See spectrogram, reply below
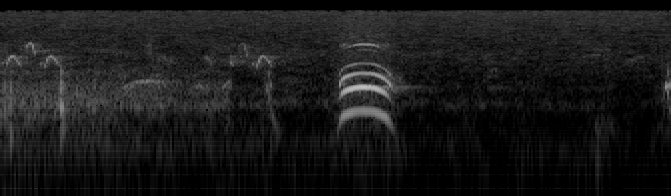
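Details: A single loud, arched, nasal note from a California quail stands out from faint chirps of other birds in the background, followed by quiet and one brief clipped note at the end.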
